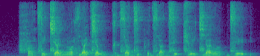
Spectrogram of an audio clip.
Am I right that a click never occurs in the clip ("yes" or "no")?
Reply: yes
